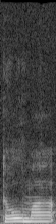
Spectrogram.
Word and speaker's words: толма: В Армении говорят толма, в Азербайджане говорят долма. Надеюсь, что мы не будем спорить о том, как говорить правильно, как говорить неправильно. Можно говорить и так, тем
